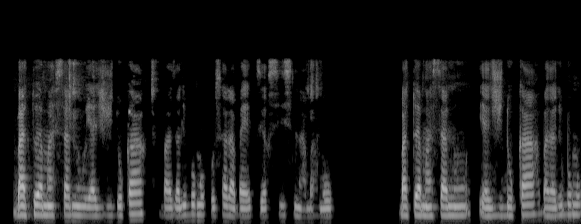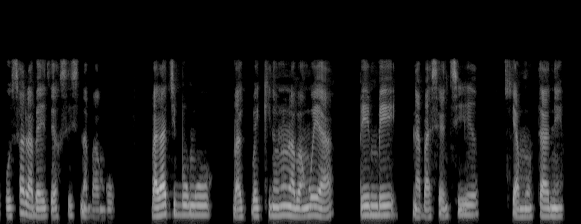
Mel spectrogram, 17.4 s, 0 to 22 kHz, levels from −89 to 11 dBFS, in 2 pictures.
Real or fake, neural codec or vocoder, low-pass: real; none; 7.2 kHz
